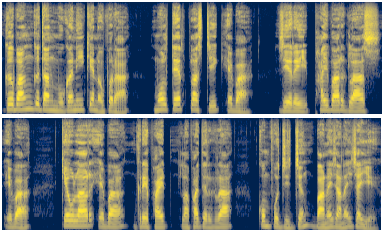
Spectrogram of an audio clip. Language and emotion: Bodo, neutral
